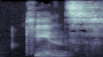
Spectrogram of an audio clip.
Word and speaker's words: Keynes: Keynes, the kind of boots. Keynes. Keynes, like shoes or something. Yeah, but it's spelled differently.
